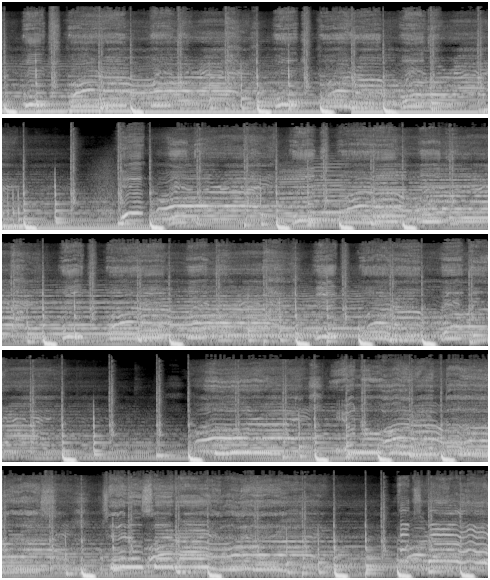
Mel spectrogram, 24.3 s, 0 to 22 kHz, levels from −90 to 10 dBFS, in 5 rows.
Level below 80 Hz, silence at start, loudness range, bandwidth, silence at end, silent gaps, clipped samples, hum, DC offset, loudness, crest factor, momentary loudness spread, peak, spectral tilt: -16 dBFS; 0 s; 2 LU; 19 kHz; 0 s; none; under 0.1%; none; under 0.1%; -12 LUFS; 10 dB; 4 LU; 0 dBFS; -5.5 dB/octave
